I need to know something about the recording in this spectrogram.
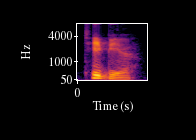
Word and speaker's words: tibia: Tibia has three syllables and the stress is at the first one. The first syllable is tip. T. E. The first sound of E I E Y. B. The second syllable is E. The third sound of E-I-E-Y. The last syllable is a.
